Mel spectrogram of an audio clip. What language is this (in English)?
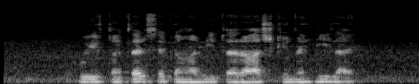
Urdu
